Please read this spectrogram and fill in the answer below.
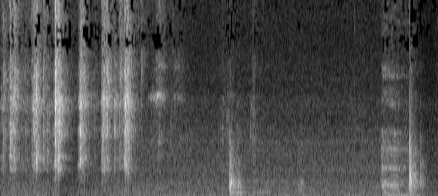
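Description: Hand pepper mill grinding black pepper over a pan, in crisp grinding strokes about three a second that stop after about two seconds. A knock about three and a half seconds in, as something is set down, and a short ringing clink near the end.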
